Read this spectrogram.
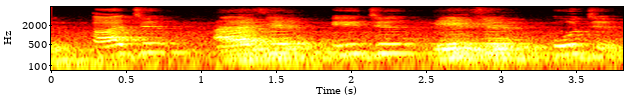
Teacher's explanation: جیم یہ حروف قلقلہ میں سے، اس کی وجہ سے یہاں تھوڑی سی حرکت پیدا ہوگی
